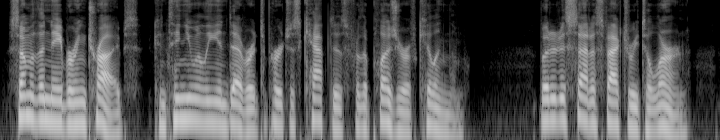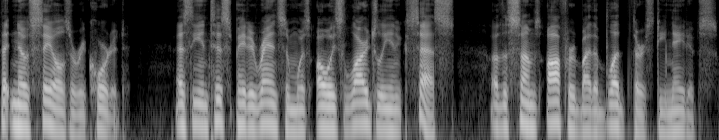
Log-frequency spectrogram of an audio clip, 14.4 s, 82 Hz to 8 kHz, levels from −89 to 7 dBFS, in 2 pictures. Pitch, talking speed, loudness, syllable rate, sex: 125 Hz, 185 wpm, -20 LUFS, 6.7 syllables/s, male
